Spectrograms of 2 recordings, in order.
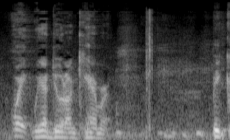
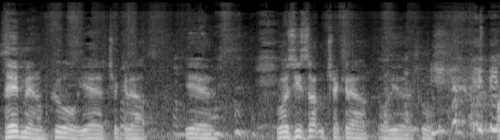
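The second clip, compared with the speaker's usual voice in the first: lower, laid-back cool dude voice; cool teen; 5 semitones lower than usual. Pretend. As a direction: lightly play the too-cool teenager. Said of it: "I'm just gonna do this all the time".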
